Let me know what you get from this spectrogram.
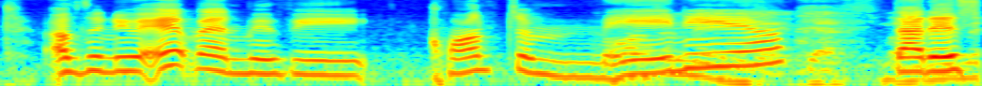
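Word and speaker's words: Quantumania: spoiler free review of the new Ant-Man movie Quantum Mania that is how you say it my parents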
